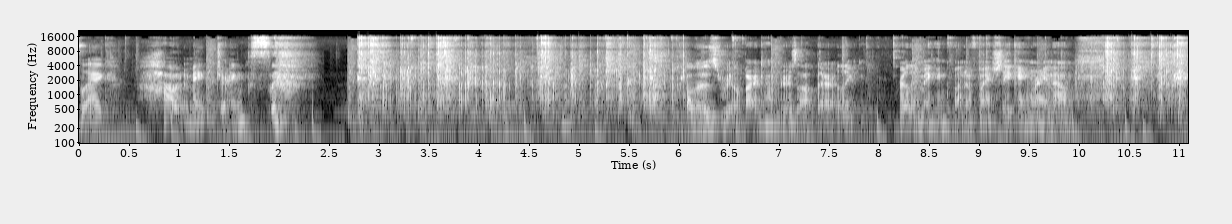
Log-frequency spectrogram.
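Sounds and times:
background music with bass: 0.0s - 11.0s
cocktail shaker rattling: 2.8s - 6.6s, 10.0s - 11.0s.

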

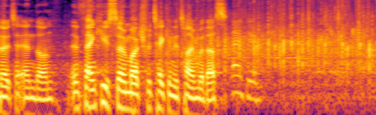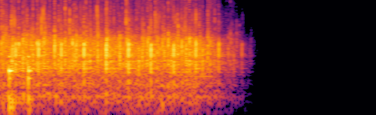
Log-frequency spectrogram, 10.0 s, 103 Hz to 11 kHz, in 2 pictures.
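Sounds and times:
audience applauding: 1.2s - 8.4s.

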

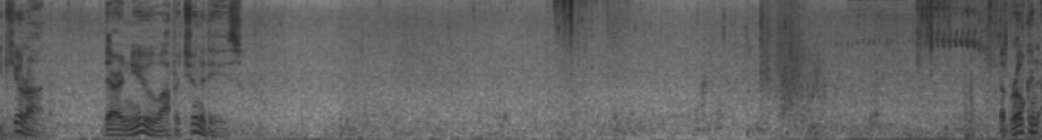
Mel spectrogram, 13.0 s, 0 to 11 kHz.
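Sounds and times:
lake water lapping: 4.0s - 13.0s.

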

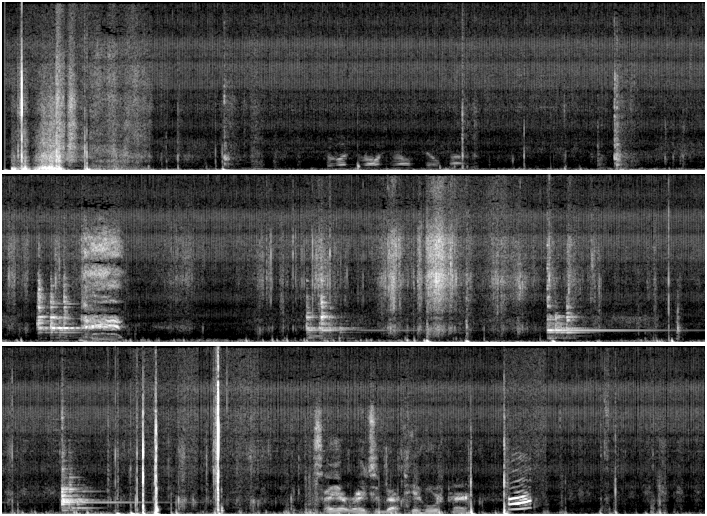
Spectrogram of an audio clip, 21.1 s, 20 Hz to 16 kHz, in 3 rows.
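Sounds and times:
steady low rumble: 0.3s - 21.0s
sharp knocks and clacks: 9.8s - 17.2s.

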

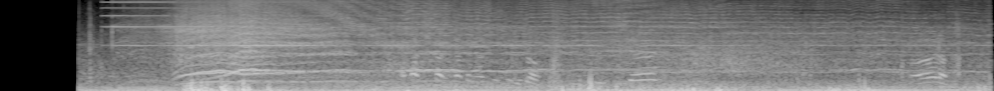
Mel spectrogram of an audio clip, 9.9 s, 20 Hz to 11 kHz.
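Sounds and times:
quadcopter motors whining: 1.1s - 9.9s
low rumbling prop wash: 1.8s - 9.9s.

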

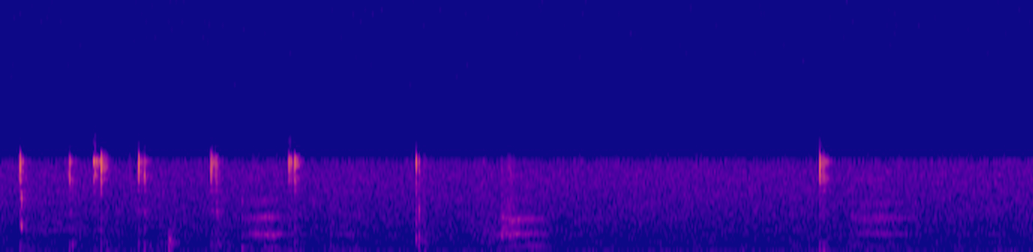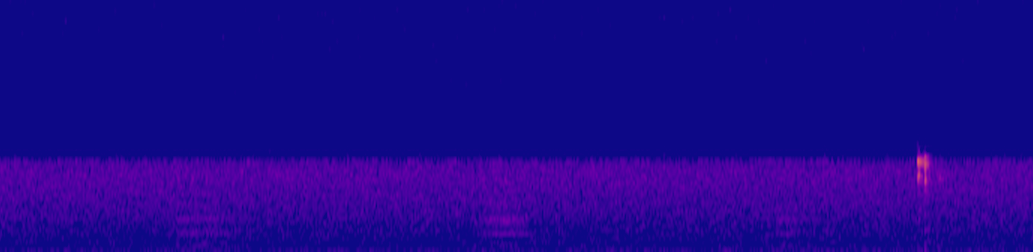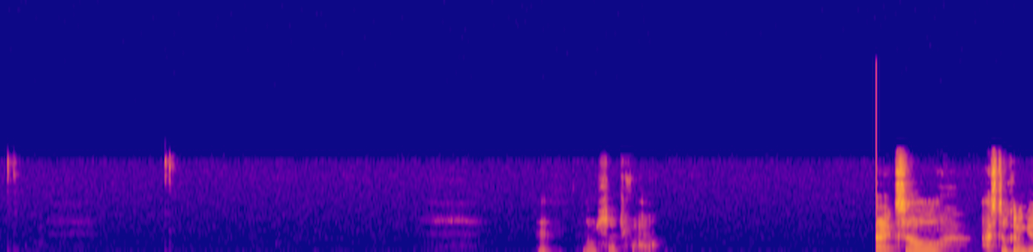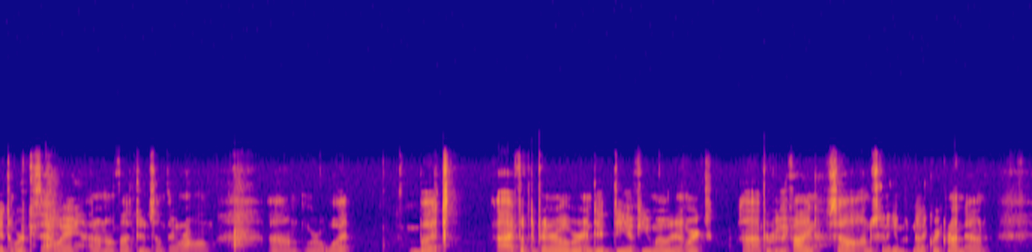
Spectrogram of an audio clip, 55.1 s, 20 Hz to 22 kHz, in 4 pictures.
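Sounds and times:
faint computer clicks: 3.8s - 4.1s, 27.6s - 27.9s.

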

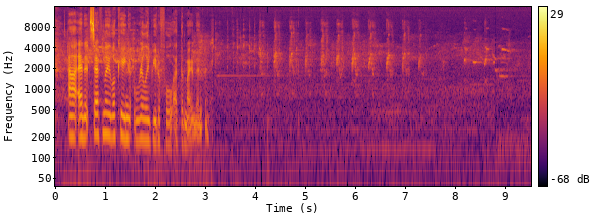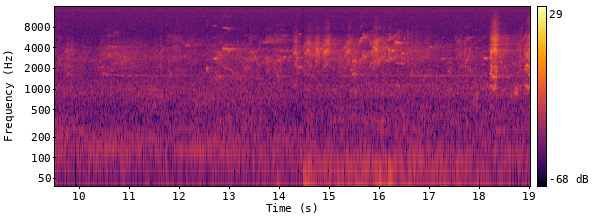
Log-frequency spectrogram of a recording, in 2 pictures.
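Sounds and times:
birds chirping and calling: 0.0s - 19.0s
low steady rumble: 13.3s - 19.0s.

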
